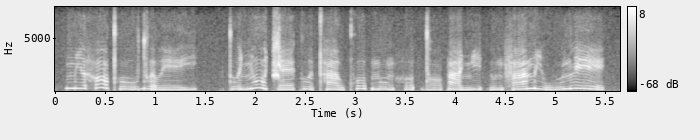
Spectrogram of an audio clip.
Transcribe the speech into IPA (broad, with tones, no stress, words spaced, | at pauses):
mi˧ə̯hɔː˥˨t̪ʰoː˩˧w du˧˩ə̯ʋeː˩˧j | t̪u˩ə̯ɲoː˥˨ t͡ɕɛː˩˧ku˩ə̯ t̪ʰaː˧˩wkʰoː˥˨p̚moː˧˩ŋhoː˧˩t̚ dɔː˩˧paː˩ ɲiː˧˩t̚luː˧˩nfaː˧˥miː˧˩w ʋuː˧˥nleː˥˨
